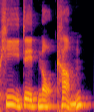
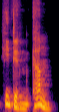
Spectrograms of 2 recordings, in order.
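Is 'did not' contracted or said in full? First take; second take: full; contracted. First: Both words 'did' and 'not' are said in full. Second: The two words merge into one contracted word. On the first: "instead of listening for he did not come" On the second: "You can hear the didn't"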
